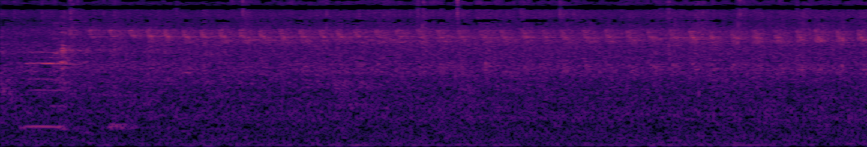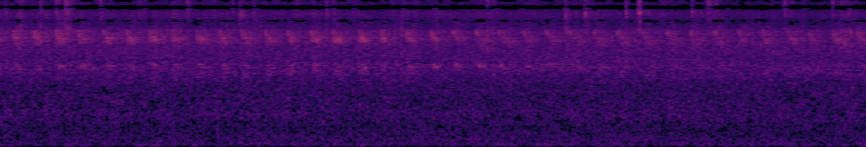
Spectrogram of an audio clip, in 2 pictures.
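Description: Steady hiss of rain with insects chirping in a fast, regular, high-pitched pulse.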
